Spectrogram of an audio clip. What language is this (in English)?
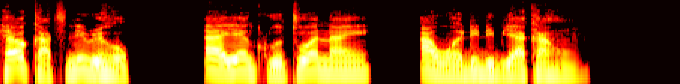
Akan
